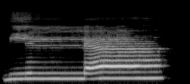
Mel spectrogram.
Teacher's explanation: Lafz jalala will be light because there is kasra before. Bila. And it is long by default.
